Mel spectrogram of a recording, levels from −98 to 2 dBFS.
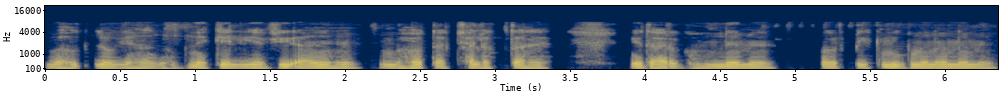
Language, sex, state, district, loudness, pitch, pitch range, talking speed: Hindi, male, Bihar, Lakhisarai, -21 LUFS, 115 Hz, 115-120 Hz, 190 wpm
